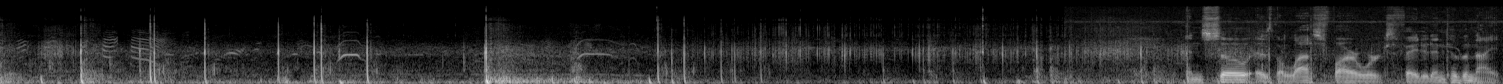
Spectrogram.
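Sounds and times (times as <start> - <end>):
fireworks bangs and pops: 0.0 - 15.0
rumble after firework bang: 4.6 - 7.7.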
